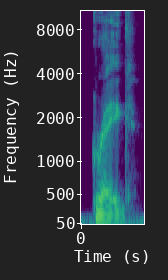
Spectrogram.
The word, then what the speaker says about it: Greig: His name is spelled Greig, Greg. So that might trip things up.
